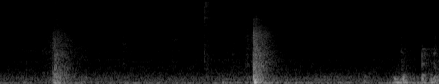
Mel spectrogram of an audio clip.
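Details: Direct-drive automatic SL-D3 record player making a few dull, hollow knocks at uneven intervals in a quiet room; cause unknown.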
